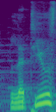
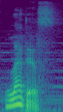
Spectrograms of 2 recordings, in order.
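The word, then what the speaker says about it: lettuce: जी, ये लेट्यूस नहीं है, यानी सलाद के पत्ते, इसको हम लेट्यूस नहीं बोलते, हम इसको बोलेंगे लेटिस। क्या बोलेंगे?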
